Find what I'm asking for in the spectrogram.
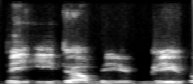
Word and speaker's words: Bew: Yeah, B E W, like a few with a B, Bew.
